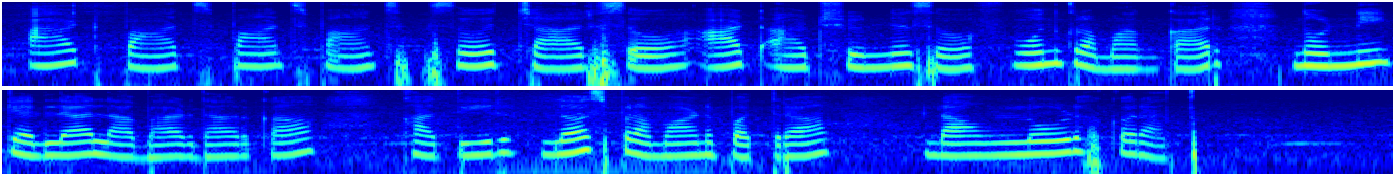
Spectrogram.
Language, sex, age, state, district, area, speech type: Goan Konkani, female, 18-30, Goa, Ponda, rural, read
